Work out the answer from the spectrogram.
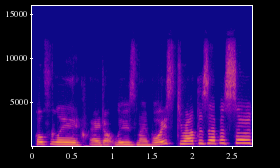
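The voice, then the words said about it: Stuffy, congested voice from a cold. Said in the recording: “my voice is going to be the death of me today. Still somewhat not recovered. ... if I sound stuffy”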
